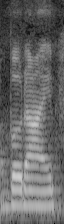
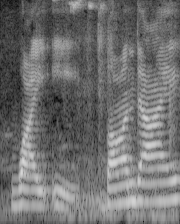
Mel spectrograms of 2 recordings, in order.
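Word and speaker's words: Bondye: I named is uh Bodine again I'm butchering that but b-o-n-d-y-e Bondi possibly is how you pronounce that uh they worship what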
